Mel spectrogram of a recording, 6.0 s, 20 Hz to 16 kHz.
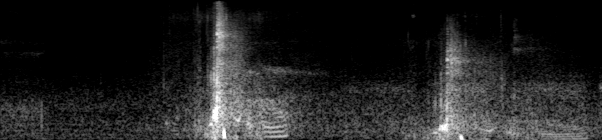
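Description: A TaylorMade M2 hybrid golf club swung and striking a ball off a hitting mat, a sharp strike about two seconds in. A second, similar sharp sound follows about two seconds later.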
